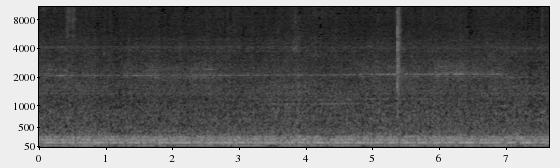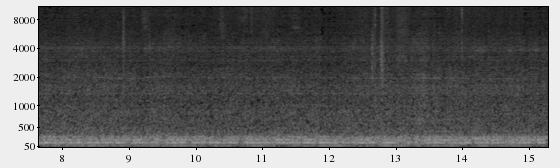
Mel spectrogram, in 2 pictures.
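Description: W7 series Shinkansen train running, heard from inside the passenger cabin as a steady low rumble with a few faint clicks.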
